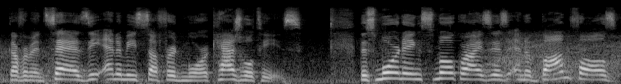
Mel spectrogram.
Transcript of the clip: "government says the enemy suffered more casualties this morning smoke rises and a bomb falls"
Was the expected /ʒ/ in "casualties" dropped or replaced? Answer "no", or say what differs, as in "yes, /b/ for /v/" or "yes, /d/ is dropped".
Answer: no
